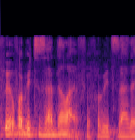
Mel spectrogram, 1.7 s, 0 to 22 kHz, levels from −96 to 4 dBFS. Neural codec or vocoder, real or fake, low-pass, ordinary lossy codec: none; real; 7.2 kHz; none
